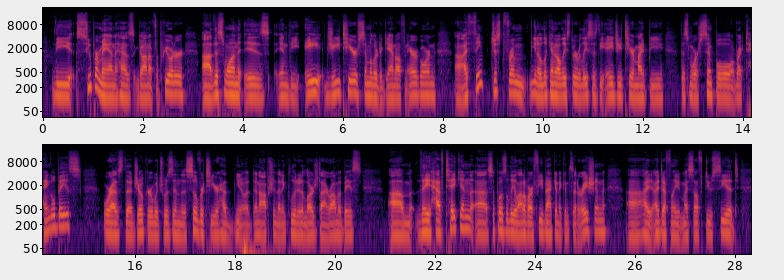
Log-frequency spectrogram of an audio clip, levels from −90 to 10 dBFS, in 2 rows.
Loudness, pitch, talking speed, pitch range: -31 LUFS, 115 Hz, 180 wpm, 110-130 Hz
